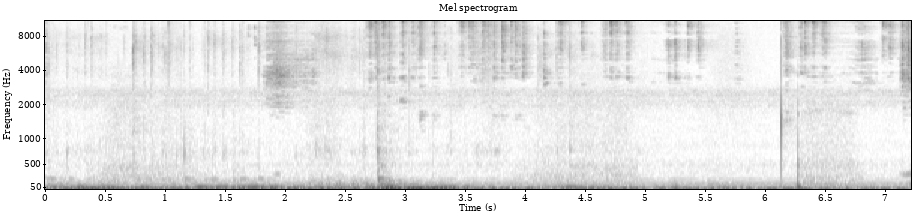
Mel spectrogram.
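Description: Rapid typing on a computer keyboard, with many dense, uneven plastic key clicks and clacks clattering steadily throughout and no voices.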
